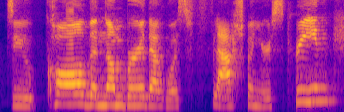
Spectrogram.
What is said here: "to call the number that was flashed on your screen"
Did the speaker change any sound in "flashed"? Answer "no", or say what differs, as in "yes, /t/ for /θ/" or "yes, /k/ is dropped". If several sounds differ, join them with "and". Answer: no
